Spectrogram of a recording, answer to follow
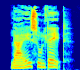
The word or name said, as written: LEJESOLDAT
